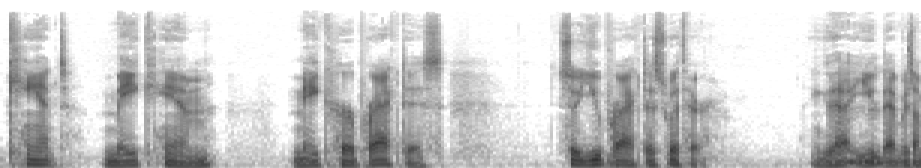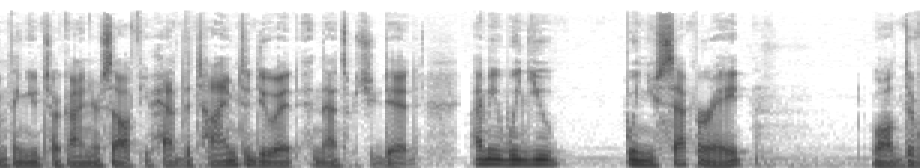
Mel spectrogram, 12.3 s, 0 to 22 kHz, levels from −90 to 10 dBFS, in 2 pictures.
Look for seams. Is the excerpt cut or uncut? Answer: cut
